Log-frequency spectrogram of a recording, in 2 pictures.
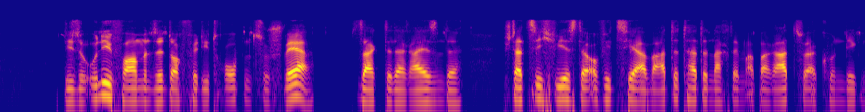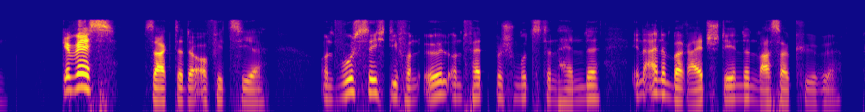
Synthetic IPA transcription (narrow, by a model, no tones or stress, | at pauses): d̥iːzəʔunifɔɐmənzɪntaʊxfyːɐdiːtʁ̥oːpm̩t͡suʃv̥eːɐ | z̥aːk̚tədeːɐʁaɪzn̩də | ʃtatz̥ɪçv̥iːɛsd̥eːɐʔɔfit͡siːɐɛɐvaɐtəthatənaːχd̥eːmʔa̰paʁaːt̚t͡suɛ̰ɐkʰʊndɪɡŋ̩ | ɡ̥əvɪs | z̥aːk̚tədeːɐʔɔ̰fit͡siːɐ | ʔʊntv̥usz̥ɪçd̥iːfɔnʔøːlʊntfɛtb̥əʃmʊt͡stən̩ɦɛndə | ʔɪnʔa̰ɪnəmbəʁaɪtʃteːəndənvasɐkʰyːbl̩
